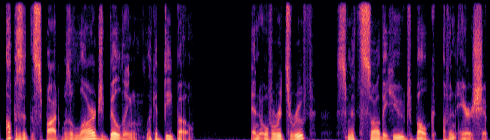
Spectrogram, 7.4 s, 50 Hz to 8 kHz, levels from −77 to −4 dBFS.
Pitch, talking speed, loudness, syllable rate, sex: 100 Hz, 180 wpm, -19 LUFS, 5.1 syllables/s, male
